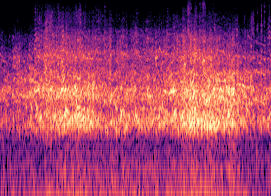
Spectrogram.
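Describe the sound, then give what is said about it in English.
A crowd of white turkeys with bright red wattles on a turkey farm gobbles nonstop, their rattling, warbling calls overlapping into a dense, steady chorus that stays loud throughout, with no one speaking. “Each turkey looks the same, like a small white ostrich with a bright red wattle and sky blue stain around its eyes.”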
